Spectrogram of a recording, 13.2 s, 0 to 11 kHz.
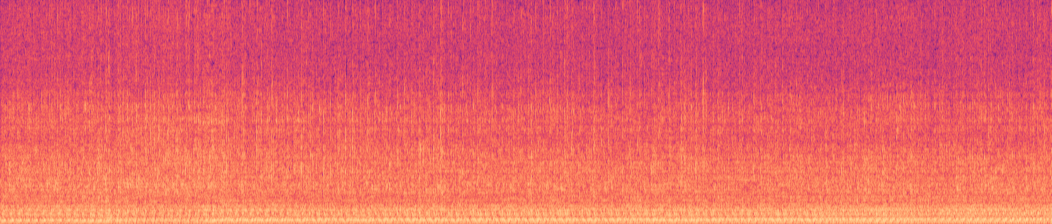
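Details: Cadillac 390 V8 after sitting 8 years with coolant added: steady, even idle with no knocks or misses, a little high while still cold and not yet tuned; runs well overall, though the water pump leaks.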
